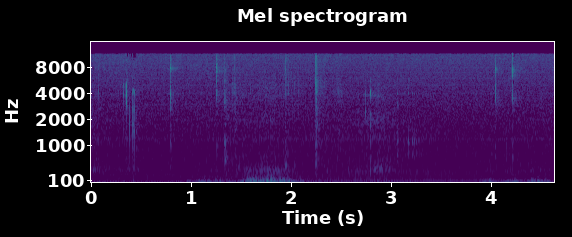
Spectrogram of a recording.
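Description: Faint computer mouse and keyboard clicks: a handful of scattered single clicks, with a soft low bump about a second and a half in.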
